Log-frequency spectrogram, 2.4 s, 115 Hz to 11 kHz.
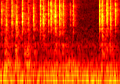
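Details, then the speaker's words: SteelSeries Rival 3 wired mouse, older unit, after reassembly: bursts of quick light plastic clicks when shaken; something loose inside, suspected an internal part no longer held firmly in place; new unit silent. "bak bir ses geliyor sadece o da nereden geliyor şuradan mı geliyor Belki de bu parça onu o yerinde daha sağlam tutuyordu"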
